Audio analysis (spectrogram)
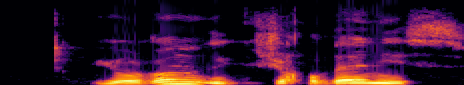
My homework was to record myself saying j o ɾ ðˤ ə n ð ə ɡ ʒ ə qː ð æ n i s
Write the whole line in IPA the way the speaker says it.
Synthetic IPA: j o ɾ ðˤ ə n ð ə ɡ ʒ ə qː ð æ n i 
